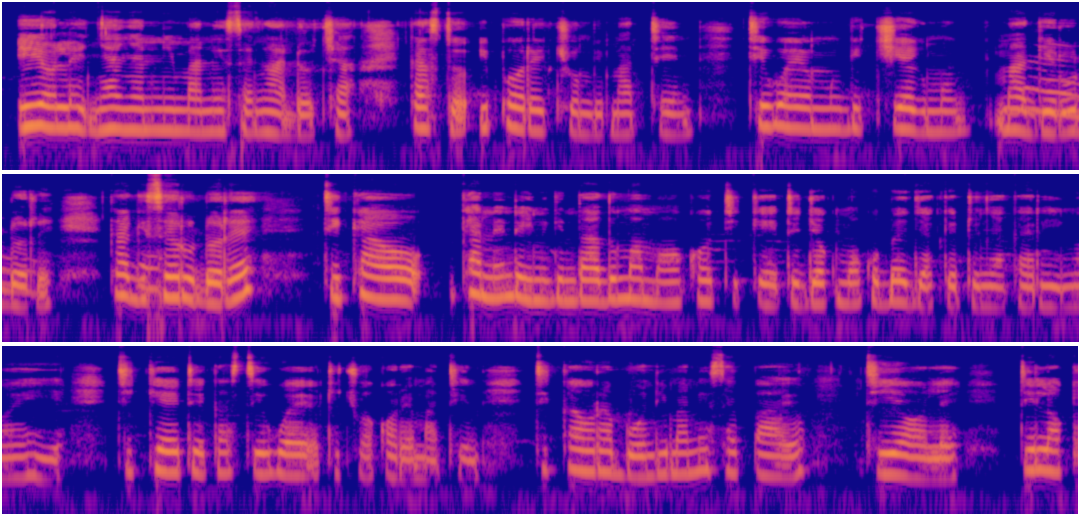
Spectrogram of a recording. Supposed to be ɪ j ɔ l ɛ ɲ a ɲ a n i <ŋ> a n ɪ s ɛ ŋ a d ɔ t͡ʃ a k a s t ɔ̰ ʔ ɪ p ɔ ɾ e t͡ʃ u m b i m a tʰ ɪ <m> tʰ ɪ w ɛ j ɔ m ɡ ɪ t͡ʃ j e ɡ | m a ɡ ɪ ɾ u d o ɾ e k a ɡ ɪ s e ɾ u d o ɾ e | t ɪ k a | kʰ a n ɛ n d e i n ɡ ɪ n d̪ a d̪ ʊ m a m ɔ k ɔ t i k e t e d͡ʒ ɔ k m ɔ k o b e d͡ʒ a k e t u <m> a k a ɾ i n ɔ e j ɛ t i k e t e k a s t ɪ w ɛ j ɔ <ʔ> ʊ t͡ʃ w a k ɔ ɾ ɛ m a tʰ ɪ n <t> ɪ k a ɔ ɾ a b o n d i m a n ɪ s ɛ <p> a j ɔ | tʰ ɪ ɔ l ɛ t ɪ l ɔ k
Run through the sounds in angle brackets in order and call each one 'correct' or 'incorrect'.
incorrect: m, incorrect: n, incorrect: ɲ, incorrect: t, correct, correct

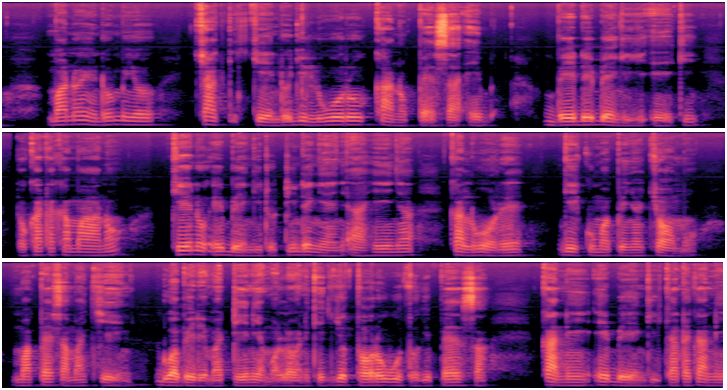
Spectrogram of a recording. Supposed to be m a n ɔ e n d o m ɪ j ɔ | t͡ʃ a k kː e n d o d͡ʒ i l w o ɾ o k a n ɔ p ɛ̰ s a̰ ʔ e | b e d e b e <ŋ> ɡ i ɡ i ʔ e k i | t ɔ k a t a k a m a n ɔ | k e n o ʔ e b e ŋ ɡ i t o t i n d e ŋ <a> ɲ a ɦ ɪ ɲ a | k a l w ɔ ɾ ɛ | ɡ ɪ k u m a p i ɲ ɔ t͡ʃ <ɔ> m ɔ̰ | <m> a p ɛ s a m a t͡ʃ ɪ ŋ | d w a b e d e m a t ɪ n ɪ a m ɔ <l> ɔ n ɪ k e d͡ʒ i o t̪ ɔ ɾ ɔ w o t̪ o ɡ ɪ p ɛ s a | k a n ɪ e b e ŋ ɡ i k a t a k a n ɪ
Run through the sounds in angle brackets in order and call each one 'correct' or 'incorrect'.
correct, incorrect: ɛ, correct, correct, correct

